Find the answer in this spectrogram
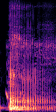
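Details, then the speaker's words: Imitated snoring: an adult makes a brief, rough, rattling snore on a breath in, illustrating the "little truck" snore produced by pharyngeal vibration. "E tem o ronco que esse cara faz né? Ou o caminhãozinho. Meu pai fazia caminhãozinho."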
